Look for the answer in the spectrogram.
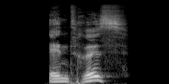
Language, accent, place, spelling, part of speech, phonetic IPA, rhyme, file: German, Germany, Berlin, entriss, verb, [ɛntˈʁɪs], -ɪs, De-entriss.ogg
- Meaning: first/third-person singular preterite of entreißen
